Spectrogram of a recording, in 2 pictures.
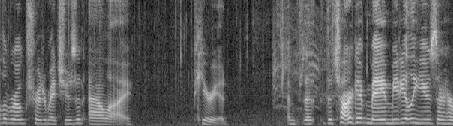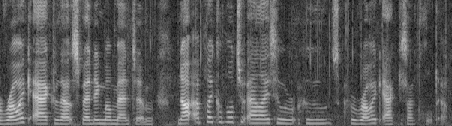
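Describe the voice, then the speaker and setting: Into a cheap arm-mounted desk mic, a young woman rambles through casual gaming stream chat, swearing now and then. She talks at normal speed in a fairly high, somewhat bright voice.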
